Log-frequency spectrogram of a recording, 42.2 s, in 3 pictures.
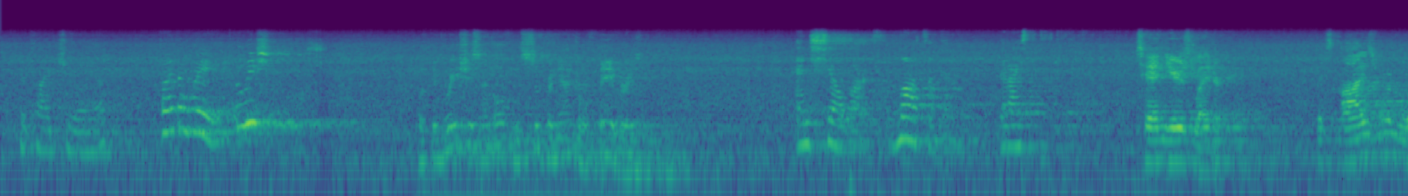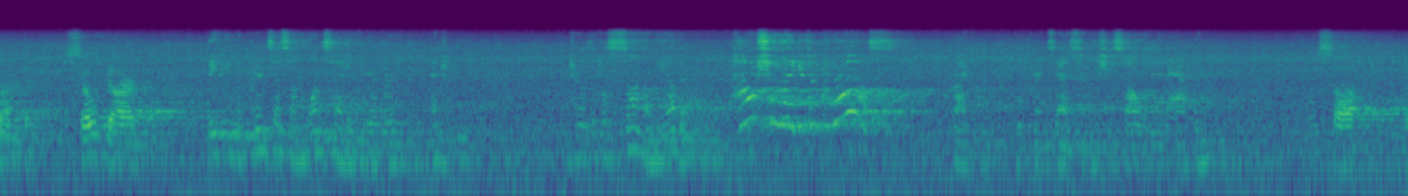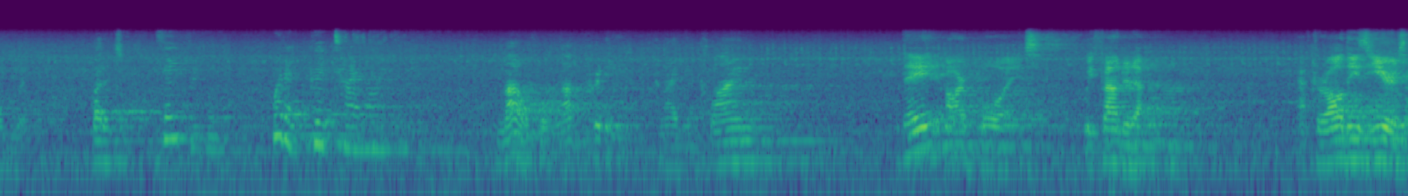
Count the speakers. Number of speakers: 6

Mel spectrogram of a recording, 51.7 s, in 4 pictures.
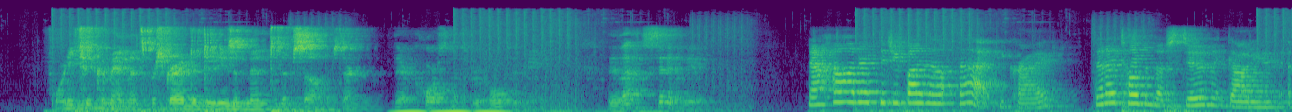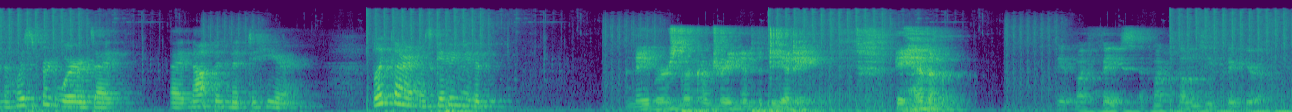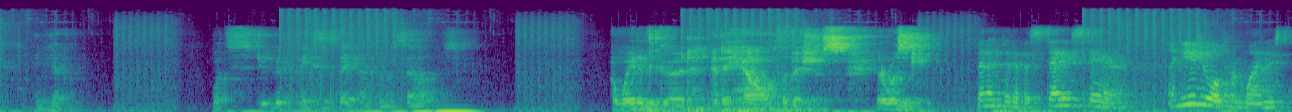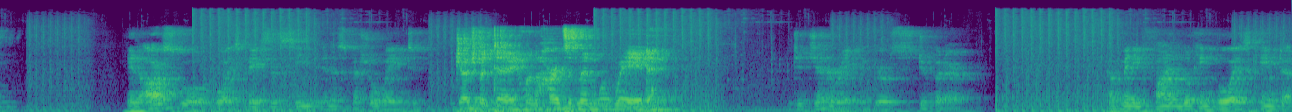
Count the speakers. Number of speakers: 3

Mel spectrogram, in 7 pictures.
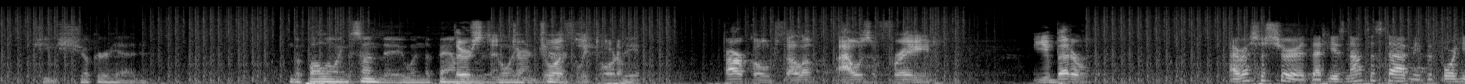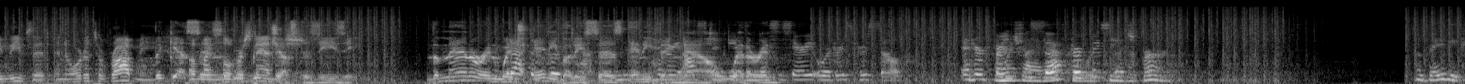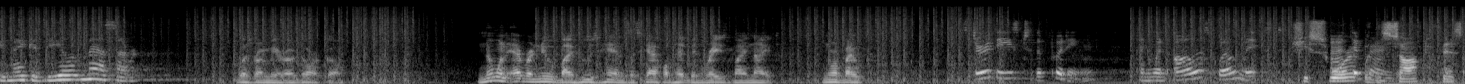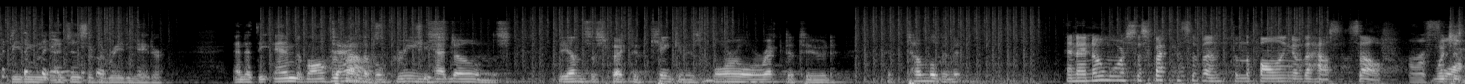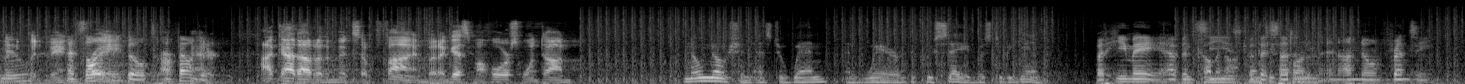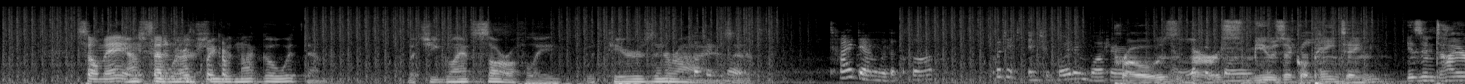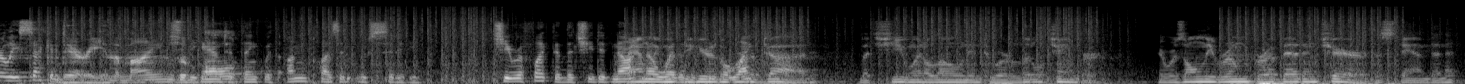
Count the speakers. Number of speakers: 10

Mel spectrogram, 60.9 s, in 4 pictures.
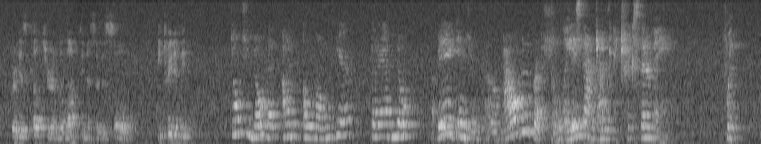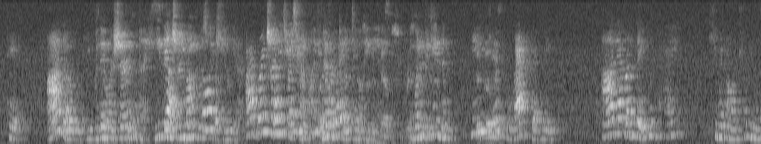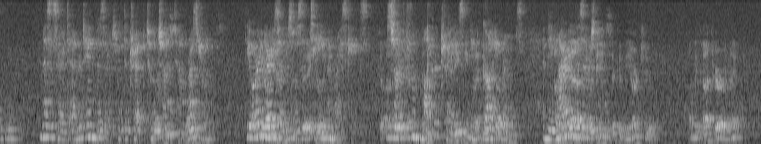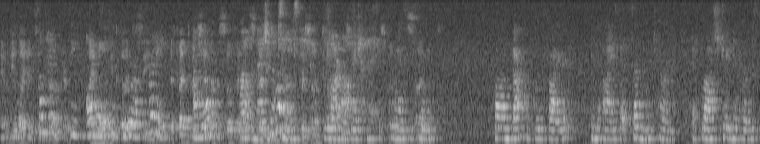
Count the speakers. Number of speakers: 4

